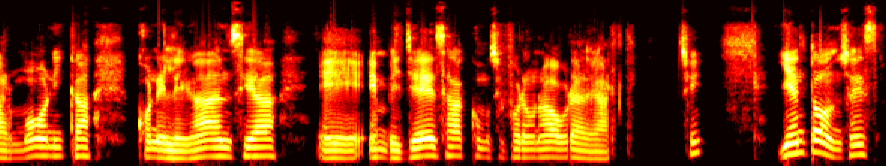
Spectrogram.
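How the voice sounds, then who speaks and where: Man teaching slowly, "¿sí?" asides. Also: mid-range voice, no echo, muffled recording. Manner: unhurried, repeats rhetorical "¿sí?" and "¿cierto?". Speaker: spiritual teacher. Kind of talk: reflective spiritual teaching.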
